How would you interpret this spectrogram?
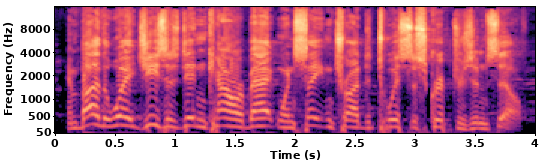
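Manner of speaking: ordinary talk, nothing marked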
